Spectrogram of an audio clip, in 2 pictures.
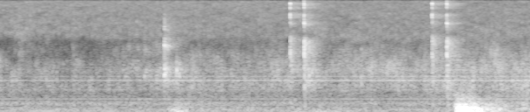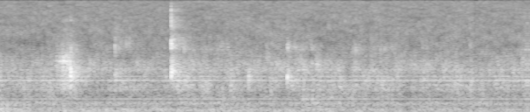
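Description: Faint, irregular small clicks, about seven of them spread over the stretch, and one dull thump near the middle, over a steady low electrical hum in a quiet room.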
